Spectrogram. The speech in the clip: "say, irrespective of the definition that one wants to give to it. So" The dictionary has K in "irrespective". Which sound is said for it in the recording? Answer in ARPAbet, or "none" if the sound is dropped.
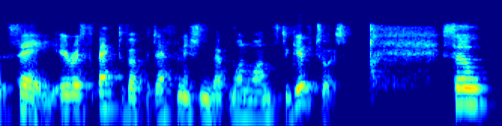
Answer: K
